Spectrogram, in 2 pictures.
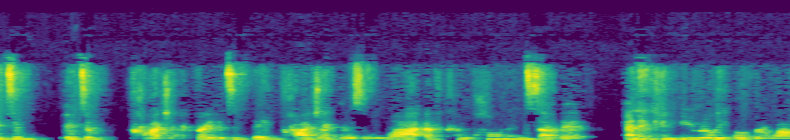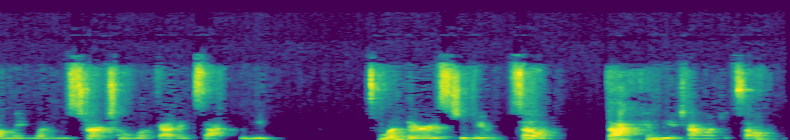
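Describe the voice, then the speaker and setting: Young woman chatting through a zoom talk, says right? a lot, bit echoey room. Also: medium pitch. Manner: conversational, with many fillers and "right?" tags. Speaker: presenter. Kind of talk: online presentation. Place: video call.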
